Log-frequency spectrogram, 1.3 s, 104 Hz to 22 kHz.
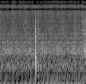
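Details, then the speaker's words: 1968 MGC after fitting new eBay HT leads: low steady idle with a sharp pop through the Bluetooth speaker audio; electromagnetic interference, absent with the old leads, suspected from under-shielded leads, traced to the coil-to-distributor lead; fixed with copper sleeving. "That didn't happen with the old HT leads, but it happens with these new ones. So I think they're just they're not shielded enough, and they're causing some electromagnetic interference with the wiring somehow of the audio system."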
